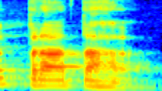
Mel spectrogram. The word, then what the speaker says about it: प्रातः: बात करते हैं विसर्ग की, तो इसका उच्चारण हा के समान होता है। जब हम किसी का उच्चारण करते हैं जैसे प्रातः, लास्ट में हा आ रहा होगा अतः, तो ऐसे इसका उच्चारण होता है, इसे कहते हैं विसर्ग।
